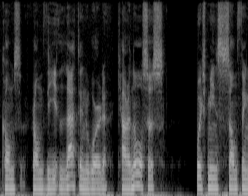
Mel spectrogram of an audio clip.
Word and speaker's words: Carnosus: Oh, and by the way, I'm aware that I pronounced the Latin word like Carnosus, but the band's name more like Carnosus, which is clearly a more English sounding pronunciation.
